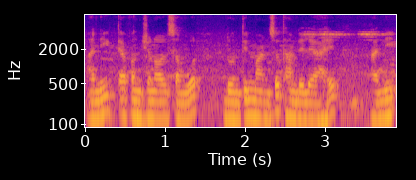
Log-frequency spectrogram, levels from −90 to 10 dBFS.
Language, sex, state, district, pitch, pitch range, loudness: Marathi, male, Maharashtra, Nagpur, 125 Hz, 120-130 Hz, -14 LUFS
